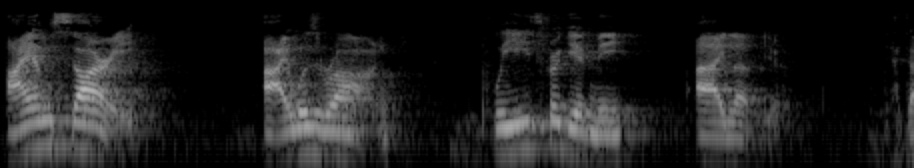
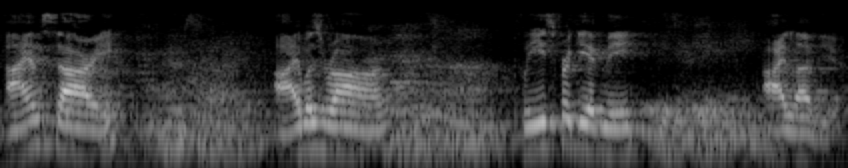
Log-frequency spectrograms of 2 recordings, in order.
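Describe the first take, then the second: First: Each phrase spoken slowly with long pauses; slow, deliberate formula. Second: Louder, slow, leading the congregation; louder call to repeat. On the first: Pastor teaching couples the phrase, slow deliberate delivery. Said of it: "statements go like this". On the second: Pastor leading congregation to repeat, louder slow call. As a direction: lead them through it louder, like a call-and-response. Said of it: "repeat that after me". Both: Shown as a demonstration.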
